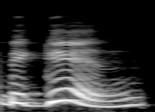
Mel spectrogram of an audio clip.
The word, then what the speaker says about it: begin: When you say begin, you realize that begin is longer, louder, and higher.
